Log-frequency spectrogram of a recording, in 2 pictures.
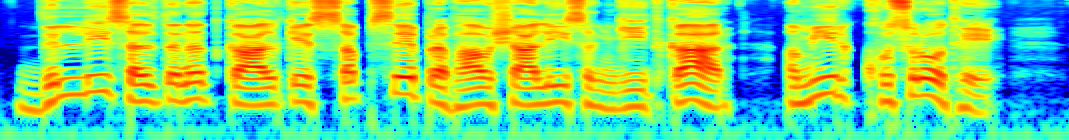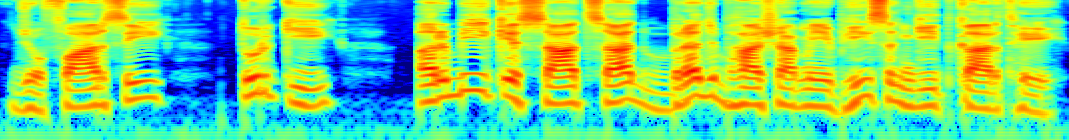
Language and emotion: Hindi, neutral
